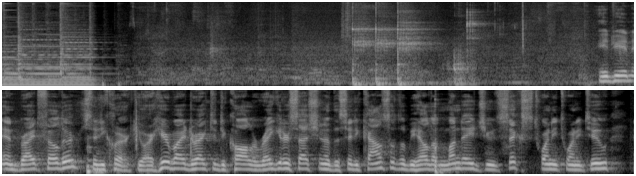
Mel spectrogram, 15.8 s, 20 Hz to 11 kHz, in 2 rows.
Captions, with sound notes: (people softly chattering) (gavel loudly knocking) - Adrienne N. Breitfelder, City Clerk, you are hereby directed to call a regular session of the city council to be held on Monday, June 6th, 2022,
